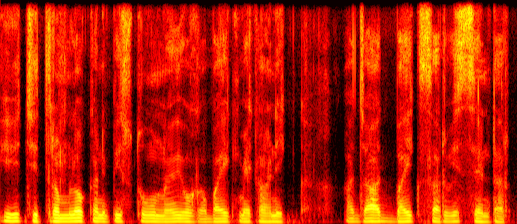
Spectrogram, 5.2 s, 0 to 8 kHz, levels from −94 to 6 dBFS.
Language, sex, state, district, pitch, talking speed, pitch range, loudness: Telugu, male, Telangana, Hyderabad, 105 Hz, 140 wpm, 105-110 Hz, -19 LUFS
